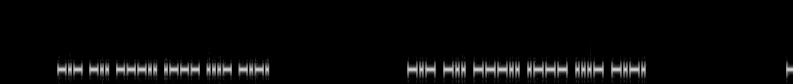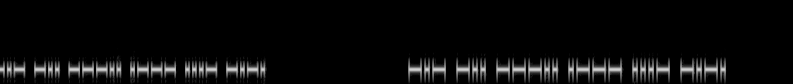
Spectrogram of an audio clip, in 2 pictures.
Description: Morse code, heard as a keyed tone, about 37 wpm, 700 Hz. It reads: KD8JVC KD8JVC KD8JVC KD8JVC
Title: Speed Racing - USA Call Signs 30wpm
